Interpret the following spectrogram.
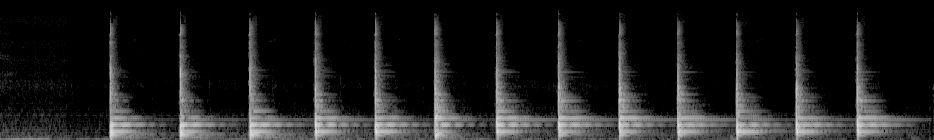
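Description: A conga drum struck with one open hand, thirteen single strokes about a second apart. The fingers gradually curl so the fingertips rather than the finger pads strike the head, and the pitch climbs from the open tone toward the higher open slap.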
